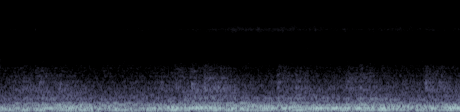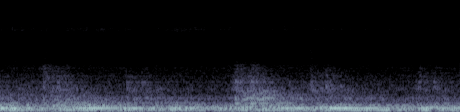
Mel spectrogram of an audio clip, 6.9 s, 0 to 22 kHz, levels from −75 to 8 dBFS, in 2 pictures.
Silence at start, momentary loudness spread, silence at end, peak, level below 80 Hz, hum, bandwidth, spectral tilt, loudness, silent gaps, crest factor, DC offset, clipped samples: 0 s; 4 LU; 0 s; -10 dBFS; -36 dBFS; none; 7.6 kHz; -11.5 dB/octave; -23 LUFS; none; 12 dB; under 0.1%; under 0.1%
